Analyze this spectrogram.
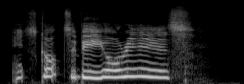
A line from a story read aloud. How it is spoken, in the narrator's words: Flustered and embarrassed, squeaked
